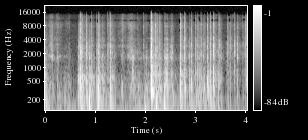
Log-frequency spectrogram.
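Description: Fingertips tap the side wall of a tall, hollow green cardboard Pringles tube held upright. The taps come in quick, uneven bursts, each short and dry with a hollow, papery knock and a bright, crisp edge that dies away almost at once.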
